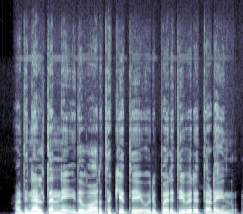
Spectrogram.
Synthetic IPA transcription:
ɐðinaːlt̪ɐnːe̞iðɨʋaːrt̪ʰɐkjɐt̪ːe̞o̞ɾupɐɾiðiʋɐɾe̞t̪ɐɽɐjunːu

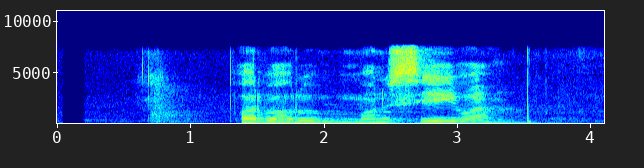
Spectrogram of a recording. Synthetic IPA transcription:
pʰʌrbʌɦʌɾumʌnusjejowa

